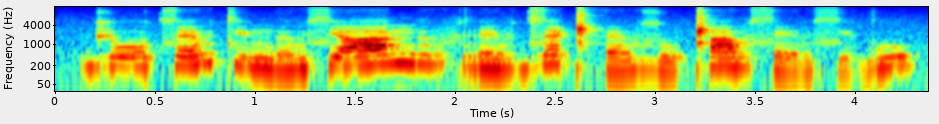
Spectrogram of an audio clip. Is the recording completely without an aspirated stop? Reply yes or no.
no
